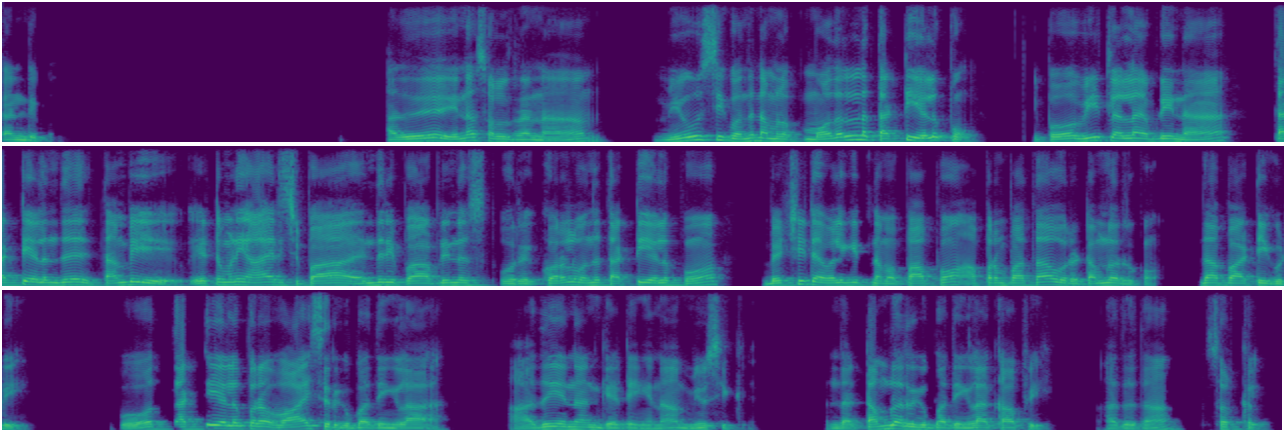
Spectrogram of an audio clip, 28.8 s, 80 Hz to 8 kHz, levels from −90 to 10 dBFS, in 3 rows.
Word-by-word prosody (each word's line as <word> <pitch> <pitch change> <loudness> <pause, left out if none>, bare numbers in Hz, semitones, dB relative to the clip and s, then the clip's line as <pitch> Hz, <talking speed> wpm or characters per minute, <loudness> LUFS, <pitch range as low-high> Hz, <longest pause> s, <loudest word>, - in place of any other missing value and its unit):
கண்டிப்பா. 110 -2 -2 2.5
அது 125 +3 +2 0.3
என்ன 165 +6 0
சொல்றேன்னா, 115 -7 -1 0.9
மியூசிக் 200 - +3
வந்து 145 +5 0
நம்மள 140 -3 +2 0.3
முதல்ல 190 - +3
தட்டி 145 0 0
எழுப்பும். - - +1 0.5
இப்போ 130 +3 -1 0.2
வீட்டில 180 -1 +2
எல்லாம் 155 -1 +3
எப்படின்னா, 135 -6 +1 0.6
தட்டி 140 0 +3
எழுந்து, 145 +1 +1 0.3
தம்பி 150 +6 +2 0.5
8 130 +5 -1
மணி 165 +1 +2
ஆகிருச்சுப்பா, 150 -4 0 0.3
எந்திரிப்பா 145 0 +1
அப்படின்னு 140 +2 0
ஸ் 140 - -7 0.2
ஒரு 115 0 +1 0.2
குரல் 145 +5 +1
வந்து 145 +1 0
தட்டி 120 +4 0
எழுப்பும், 140 +2 -1 0.5
பெட்ஷீட் 135 +9 +2
வெலக்கிட்டு 145 -1 0
நம்ம 115 -2 0
பார்ப்போம். 130 +6 -1
அப்புறம் 135 0 -1
பார்த்தா 135 +4 +1
ஒரு 120 -4 +1
டம்ளர் 135 0 +1
இருக்கும். 100 - -8 0.3
"இந்தாப்பா, 135 -1 +2
டீ 135 - +4
குடி." 110 - 0 0.7
இப்போ 95 - -3 0.3
தட்டி 140 +6 0
எழுப்புற 170 -2 +2 0.2
வாய்ஸ் 165 +5 0
இருக்கு 115 -4 -1
பார்த்தீங்களா, 105 -1 0 0.8
அது 105 +9 0
என்னன்னு 135 -3 -1
கேட்டீங்கன்னா 100 -2 -3 0.2
மியூசிக் 110 +1 -3 0.7
இந்த 105 +1 0 0.2
டம்ப்ளர் 165 +5 +3
இருக்கு 130 -3 +1
பார்த்தீங்களா 110 +1 +1
காஃபி, 115 0 -3 0.5
அதுதான் 100 +6 -3 0.4
சொற்கள். 135 -1 -3
135 Hz, 120 wpm, -22 LUFS, 115-150 Hz, 2.5 s, டீ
